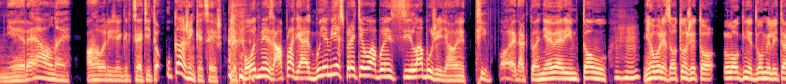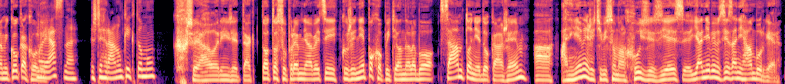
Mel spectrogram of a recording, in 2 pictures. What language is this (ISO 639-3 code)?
slk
